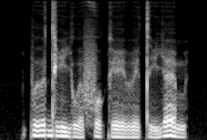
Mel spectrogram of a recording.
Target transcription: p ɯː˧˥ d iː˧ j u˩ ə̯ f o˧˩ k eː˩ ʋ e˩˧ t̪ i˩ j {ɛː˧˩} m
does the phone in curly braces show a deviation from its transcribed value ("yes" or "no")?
yes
